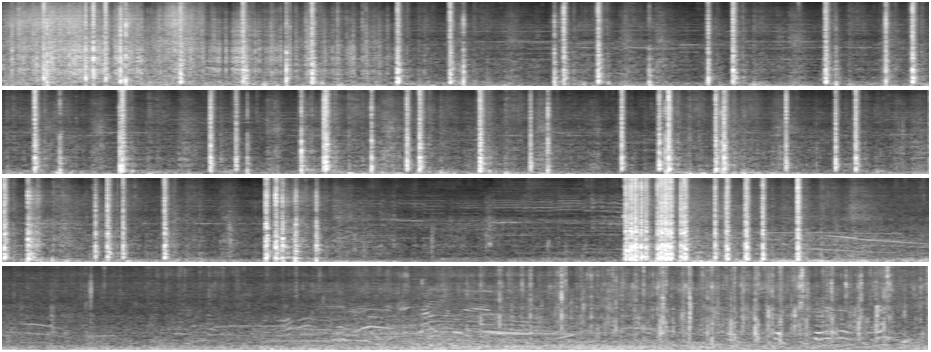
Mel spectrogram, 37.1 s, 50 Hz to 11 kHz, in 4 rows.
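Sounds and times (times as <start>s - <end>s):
fireworks bursting with sharp bangs: 0.0s - 30.8s, 31.4s - 37.0s
continuous low rumble: 0.0s - 37.0s.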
